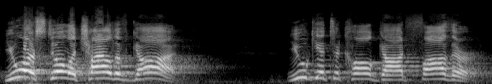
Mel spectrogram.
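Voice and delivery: high, very loud proclamation; shouting. Acted. The Spirit shouting over Satan's temptations, full shout. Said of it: "no, he's saying".

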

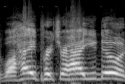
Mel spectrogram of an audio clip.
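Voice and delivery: high, loud hearty greeting; country mother hollering hello; cheerful Mama Swan. Acted. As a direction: call out a bright welcome at the door.

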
